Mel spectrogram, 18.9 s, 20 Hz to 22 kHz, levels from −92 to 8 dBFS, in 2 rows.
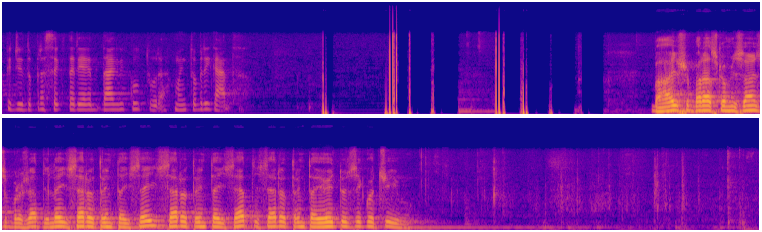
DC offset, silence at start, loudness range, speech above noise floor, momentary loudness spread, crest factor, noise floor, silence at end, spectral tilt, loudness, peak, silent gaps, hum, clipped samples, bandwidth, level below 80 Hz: under 0.1%; 0.05 s; 21 LU; 46 dB; 23 LU; 22 dB; -64 dBFS; 1.3 s; -7 dB/octave; -18 LUFS; 0 dBFS; none; none; under 0.1%; 7.6 kHz; -40 dBFS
